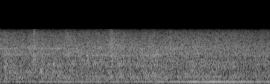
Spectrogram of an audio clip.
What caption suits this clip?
I originally recorded this at a FedEx workshop with my Dad in April 2011. Though it's actually a sliding garage door, it can be really good for being used as a tank tread.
